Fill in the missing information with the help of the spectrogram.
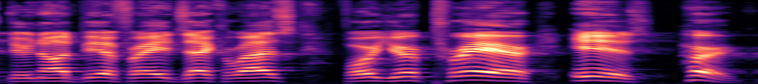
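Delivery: loud, slow, drawn-out heavenly proclamation; booming angel voice. Acted. Preacher repeating Gabriel's words, loud and slow. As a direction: thunder it like an angel announcing.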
